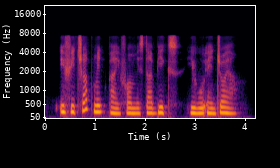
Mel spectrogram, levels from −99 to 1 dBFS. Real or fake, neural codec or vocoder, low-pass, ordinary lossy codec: fake; codec, 16 kHz, about 1 kbps, DyCAST, with the encoder's durations; 7.2 kHz; none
